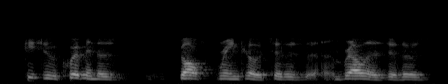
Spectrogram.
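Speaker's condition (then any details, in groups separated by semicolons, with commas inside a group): Parkinson's disease; young onset, diagnosed by a neurologist at age 29, managed with medications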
